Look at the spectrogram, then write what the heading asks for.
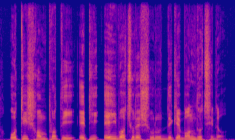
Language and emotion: Bengali, neutral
